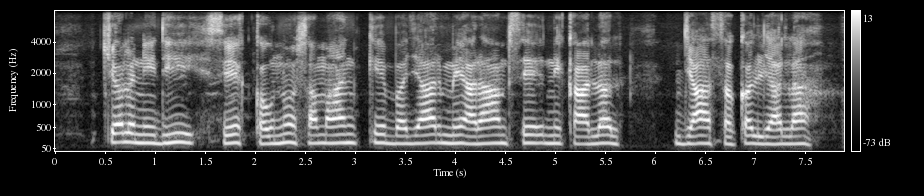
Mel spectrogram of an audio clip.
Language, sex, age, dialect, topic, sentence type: Bhojpuri, male, 18-24, Western, banking, statement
